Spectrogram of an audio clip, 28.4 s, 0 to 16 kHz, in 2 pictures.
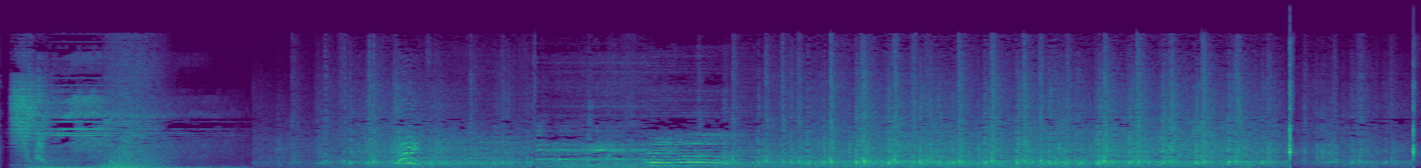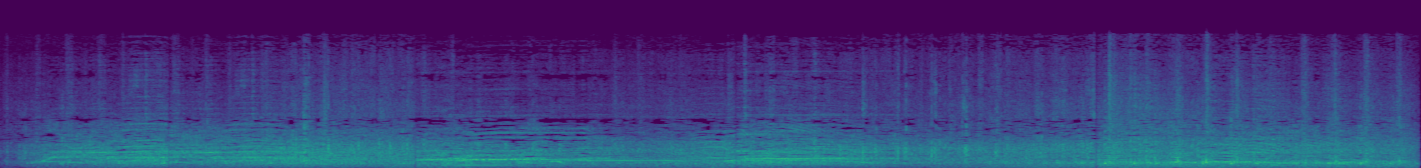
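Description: A whoosh transition effect, then baseball stadium sound: a crowd clapping and murmuring, with a distant voice. About 13 seconds in, a single sharp crack of a bat hitting the ball.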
